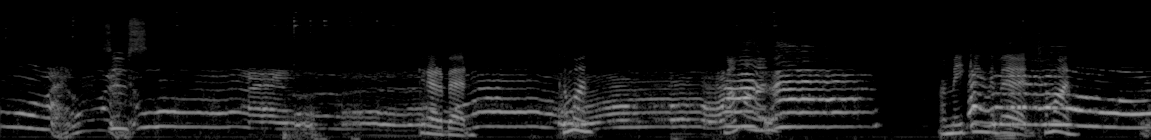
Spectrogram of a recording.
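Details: Chatty Siberian Husky 'talking' with a rapid string of swooping, moaning yowls that dip and rise in pitch, almost like sentences. A brief pause, then more warbling vocal phrases and a low background hum.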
